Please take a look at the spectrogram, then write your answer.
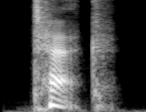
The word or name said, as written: tech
